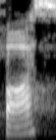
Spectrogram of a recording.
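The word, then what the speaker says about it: Forss: my name is Foss okay it's f o RSS but the r is silent and so more what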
